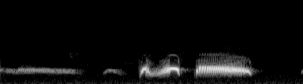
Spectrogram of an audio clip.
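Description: A Spotted Dove gives low, hollow coos, a soft drawn note and a short one, then two louder, throaty coos in quick succession.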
